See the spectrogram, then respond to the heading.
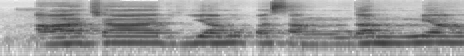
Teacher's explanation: এখানে মু হচ্ছে হ্রস্ব, কিন্তু আপনি বলছেন দীর্ঘ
